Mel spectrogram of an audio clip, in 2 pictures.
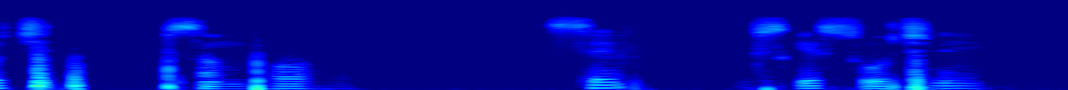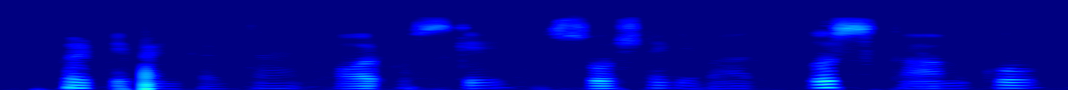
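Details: Stuttering (stammering) in a male final-year B.Tech computer science student who attends speech therapy sessions.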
